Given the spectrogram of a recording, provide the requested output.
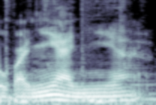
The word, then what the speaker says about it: Bagnaia: Pecco Bagnaia, se pronuncia así en italiano,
